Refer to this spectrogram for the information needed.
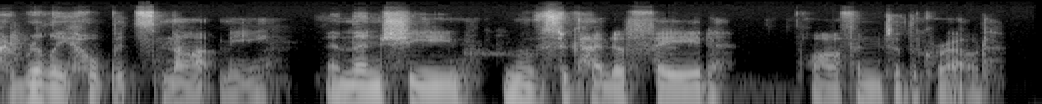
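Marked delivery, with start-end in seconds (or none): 0.0-1.4 under-breath muttering, much quieter. Narrator voicing a woman as the players scurry away, muttered under her breath. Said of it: "you just hear her kind of under her breath go".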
